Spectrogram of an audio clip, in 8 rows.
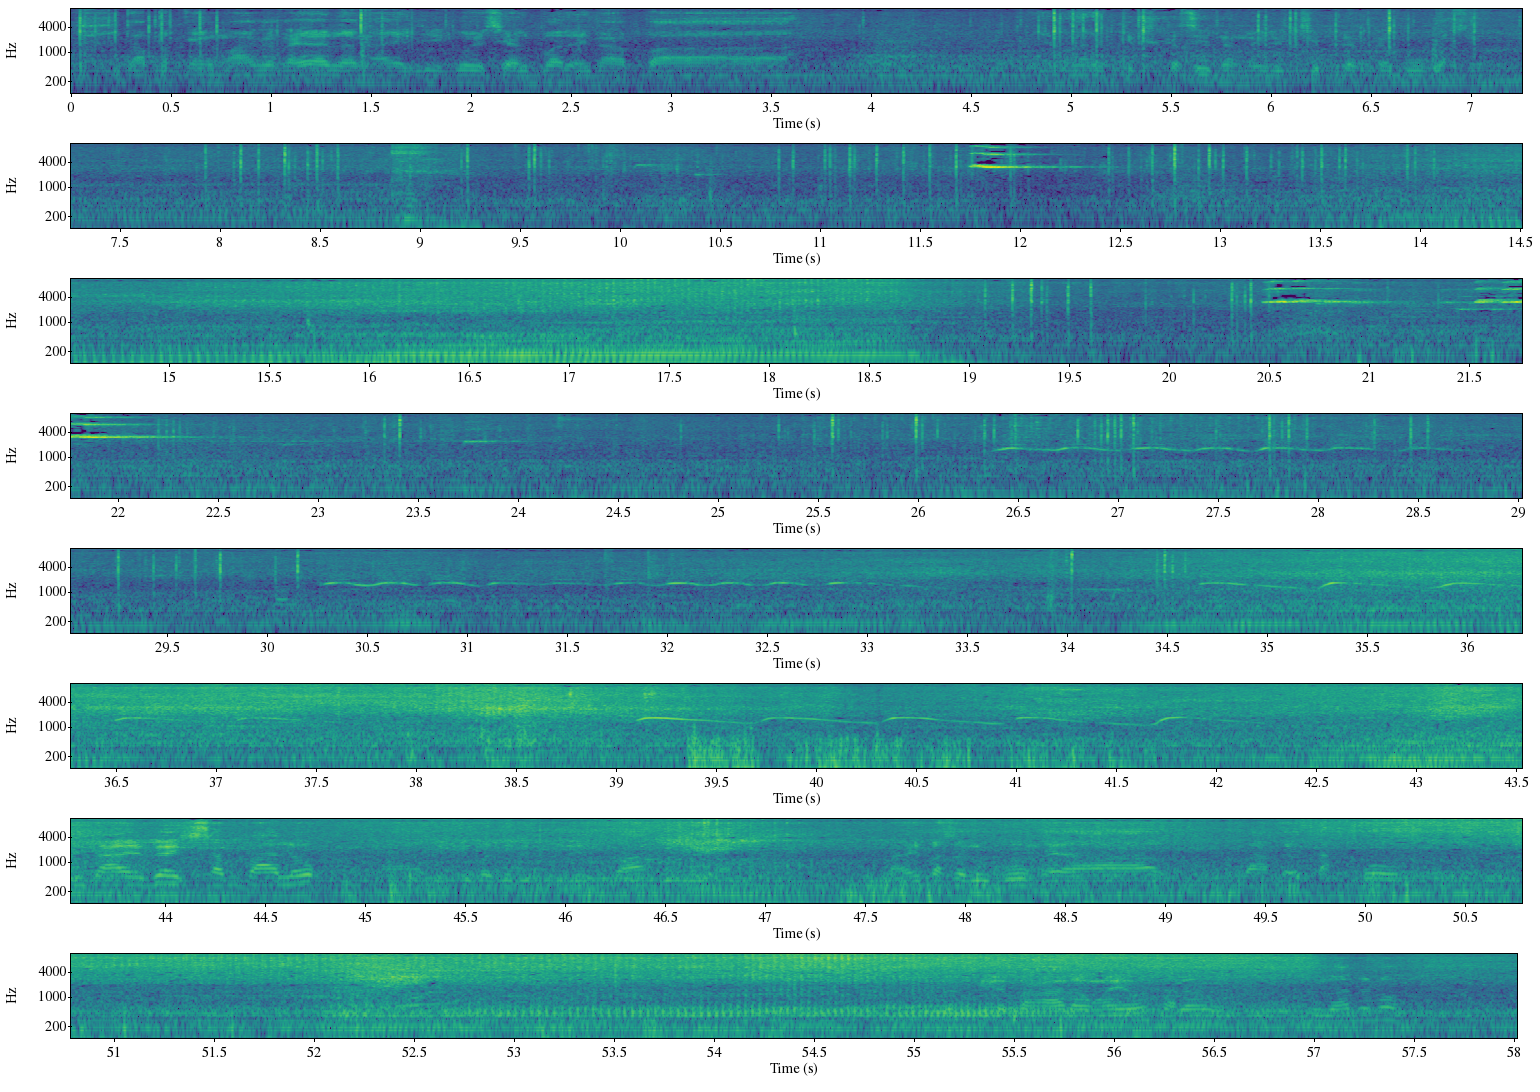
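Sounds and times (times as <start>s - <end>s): quick high chirps: 11.7s - 12.4s, 20.5s - 22.5s
vehicle passing: 12.8s - 19.4s, 20.5s - 58.0s.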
